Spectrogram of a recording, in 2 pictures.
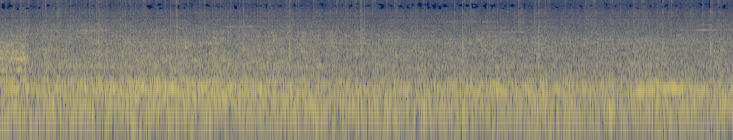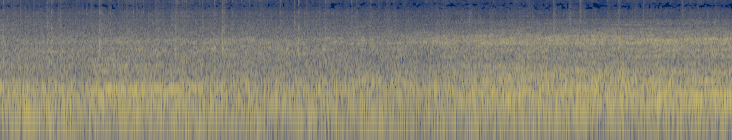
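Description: A train running along the track: a steady, continuous rumble of wheels on rail.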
